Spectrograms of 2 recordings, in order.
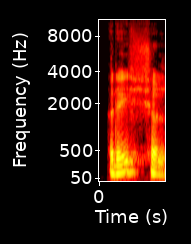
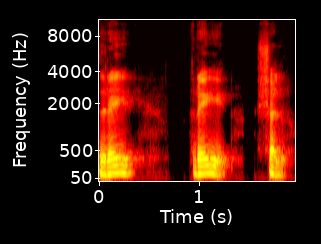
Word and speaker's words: racial: Racial is two syllable. The first syllable has got stress, emphasis. So it is racial, racial, racial.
